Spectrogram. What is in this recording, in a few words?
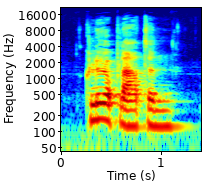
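"kleurplaten", Dutch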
